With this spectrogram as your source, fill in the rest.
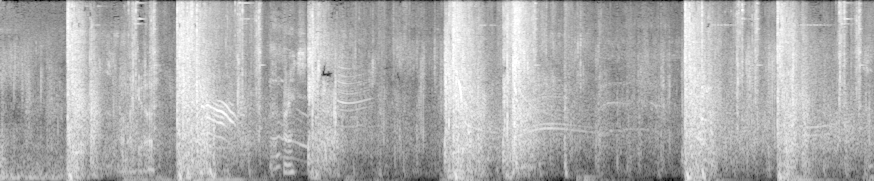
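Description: Gunshots bang loudly, one after another.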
